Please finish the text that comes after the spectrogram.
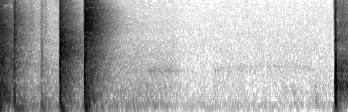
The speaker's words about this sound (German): So, mehrfaches Klatschen.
